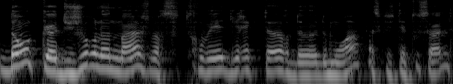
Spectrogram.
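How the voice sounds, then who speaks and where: A dark, mellow tone at a moderate pace, with big swings in loudness and ordinary pitch variation. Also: man, high pitch for a man. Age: 60s. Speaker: real estate entrepreneur. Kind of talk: casual interview.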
